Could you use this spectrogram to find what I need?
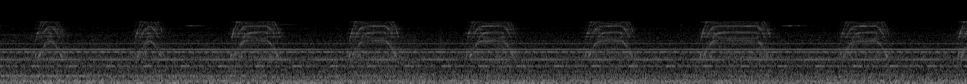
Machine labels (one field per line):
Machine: slide rail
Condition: normal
